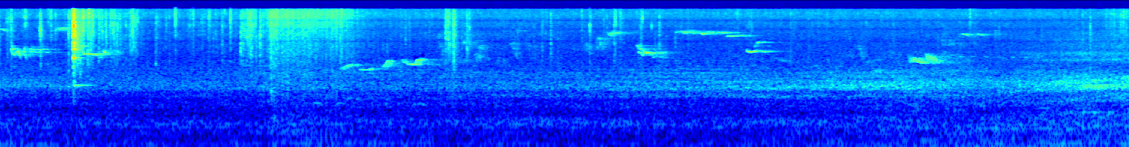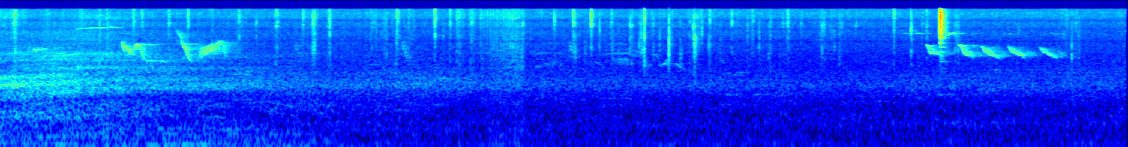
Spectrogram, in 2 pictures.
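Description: Small birds chirping now and then, with a quick run of about five chirps near the end, over a low rumble that swells through the middle and fades. Two sharp clicks, one about a second in and one near the end.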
